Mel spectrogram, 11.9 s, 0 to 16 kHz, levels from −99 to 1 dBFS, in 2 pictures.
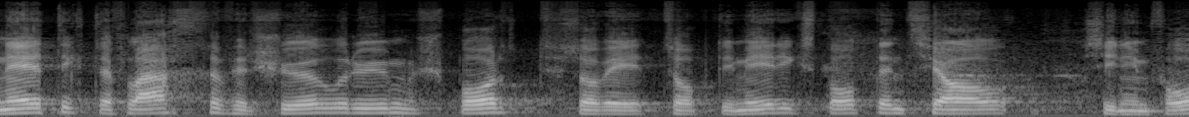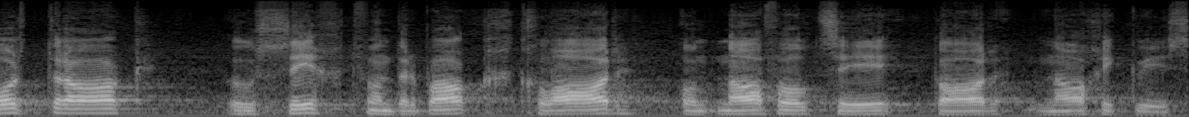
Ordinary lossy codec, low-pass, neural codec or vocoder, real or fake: Opus, 32 kbps; 14.4 kHz; none; real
